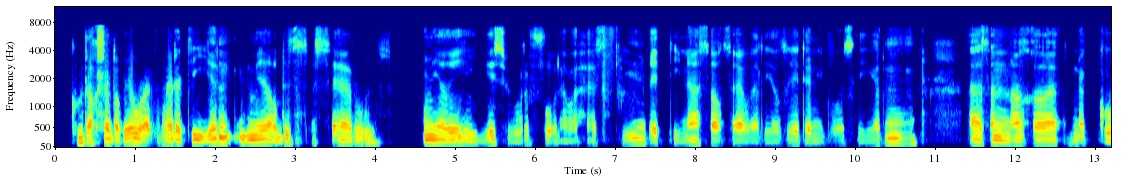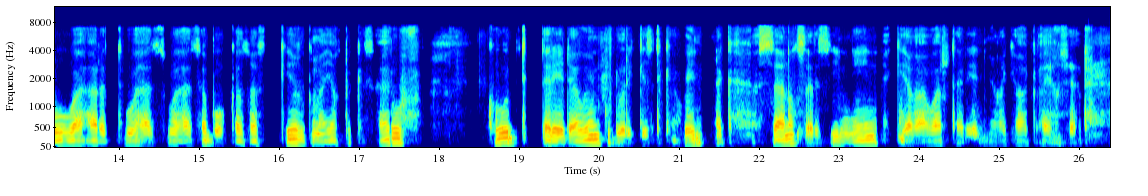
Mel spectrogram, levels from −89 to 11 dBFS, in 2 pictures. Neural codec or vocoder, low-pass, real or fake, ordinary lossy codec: none; 7.2 kHz; real; AAC, 64 kbps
